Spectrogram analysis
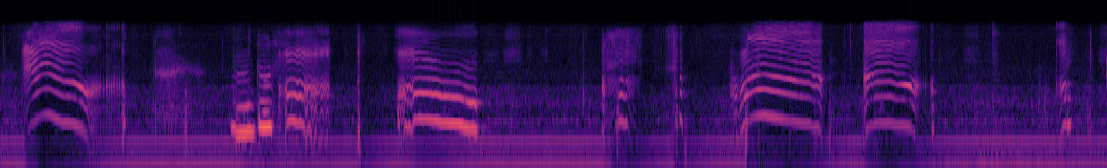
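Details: Baby with hiccups crying: repeated bursts of infant crying with rising and falling pitch, separated by short pauses, over a steady hum.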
